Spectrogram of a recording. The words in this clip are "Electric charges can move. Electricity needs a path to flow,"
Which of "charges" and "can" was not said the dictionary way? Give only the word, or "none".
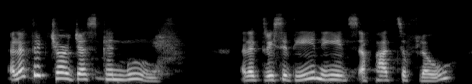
charges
